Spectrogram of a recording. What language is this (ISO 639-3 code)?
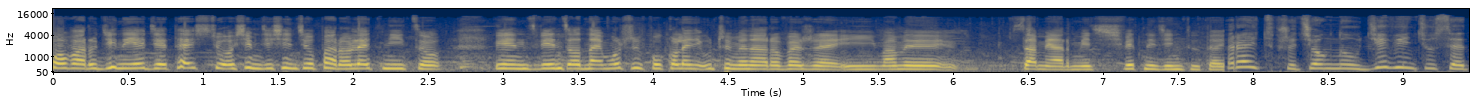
pol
